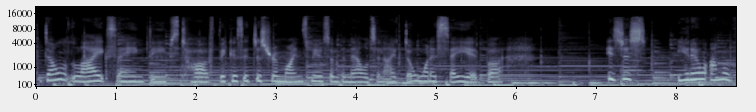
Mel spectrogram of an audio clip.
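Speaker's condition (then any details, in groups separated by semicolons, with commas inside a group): No condition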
